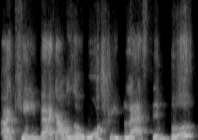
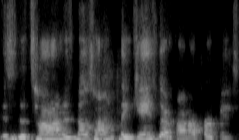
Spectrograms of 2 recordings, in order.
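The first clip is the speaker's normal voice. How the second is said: plain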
